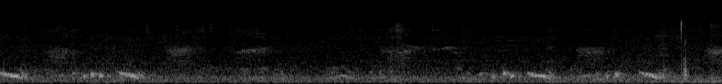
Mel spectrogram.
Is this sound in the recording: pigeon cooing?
yes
